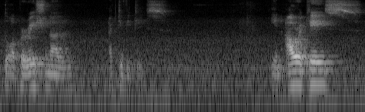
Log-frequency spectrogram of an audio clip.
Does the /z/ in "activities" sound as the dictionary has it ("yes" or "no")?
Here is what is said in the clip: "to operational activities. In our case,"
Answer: no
